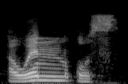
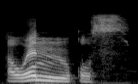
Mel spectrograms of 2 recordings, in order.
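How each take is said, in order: First: The linking vowel after 'aw' is 'i'. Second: The linking vowel after 'aw' is 'i'.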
